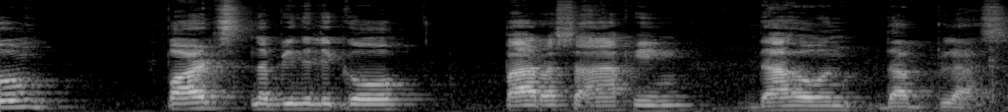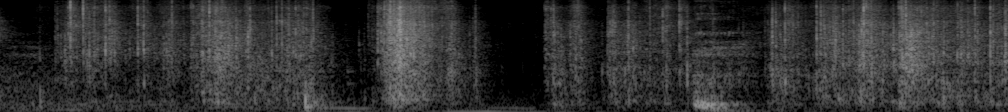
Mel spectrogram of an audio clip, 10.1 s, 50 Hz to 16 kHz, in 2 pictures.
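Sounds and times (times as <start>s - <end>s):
newspaper crinkling and rustling: 5.3s - 10.0s.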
